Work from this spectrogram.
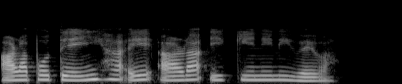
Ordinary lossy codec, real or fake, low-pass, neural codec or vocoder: AAC, 48 kbps; real; 7.2 kHz; none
